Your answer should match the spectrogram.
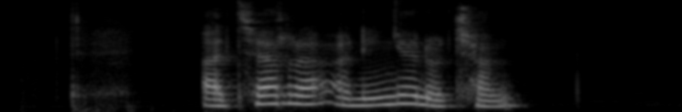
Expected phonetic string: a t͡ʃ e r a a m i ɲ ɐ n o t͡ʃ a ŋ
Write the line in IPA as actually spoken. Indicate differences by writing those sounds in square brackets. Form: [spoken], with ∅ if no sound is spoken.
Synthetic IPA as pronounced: a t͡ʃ [a] r a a [n] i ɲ [a] n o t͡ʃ a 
